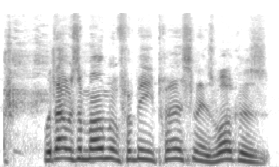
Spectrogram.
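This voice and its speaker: Quick-paced and high-voiced, a man in his forties appears as a guest author in an informal podcast chat. He narrates animatedly, acting out the things people told him.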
